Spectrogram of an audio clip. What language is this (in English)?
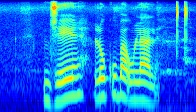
Xhosa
